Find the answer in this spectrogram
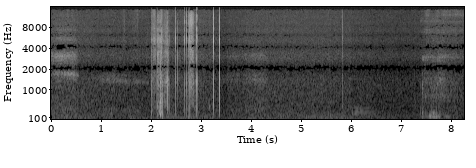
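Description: Handling noise from a handheld camera being moved in close: a quick cluster of four or five sharp clicks and knocks about two to three and a half seconds in, over faint room tone.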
